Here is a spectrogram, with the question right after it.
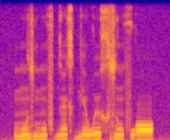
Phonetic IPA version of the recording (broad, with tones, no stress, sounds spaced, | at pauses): m ũ˨ z m ũ˨ f ɡ ɛ̃˨ x bʲ ɛ̃˨ w ø˦ x z ũ˦ f w ɔ˦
